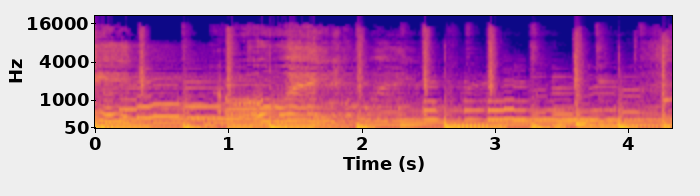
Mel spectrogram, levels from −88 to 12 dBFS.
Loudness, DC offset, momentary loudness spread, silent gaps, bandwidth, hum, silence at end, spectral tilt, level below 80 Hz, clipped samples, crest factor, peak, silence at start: -11 LUFS; 0.3%; 4 LU; none; 16 kHz; none; 0 s; -6.5 dB/octave; -14 dBFS; 1%; 8 dB; 0 dBFS; 0 s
